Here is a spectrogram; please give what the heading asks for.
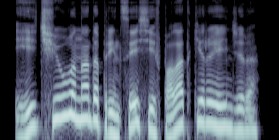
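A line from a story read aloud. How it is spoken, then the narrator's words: Quiet inquiry. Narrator (Russian): тихо осведомился я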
